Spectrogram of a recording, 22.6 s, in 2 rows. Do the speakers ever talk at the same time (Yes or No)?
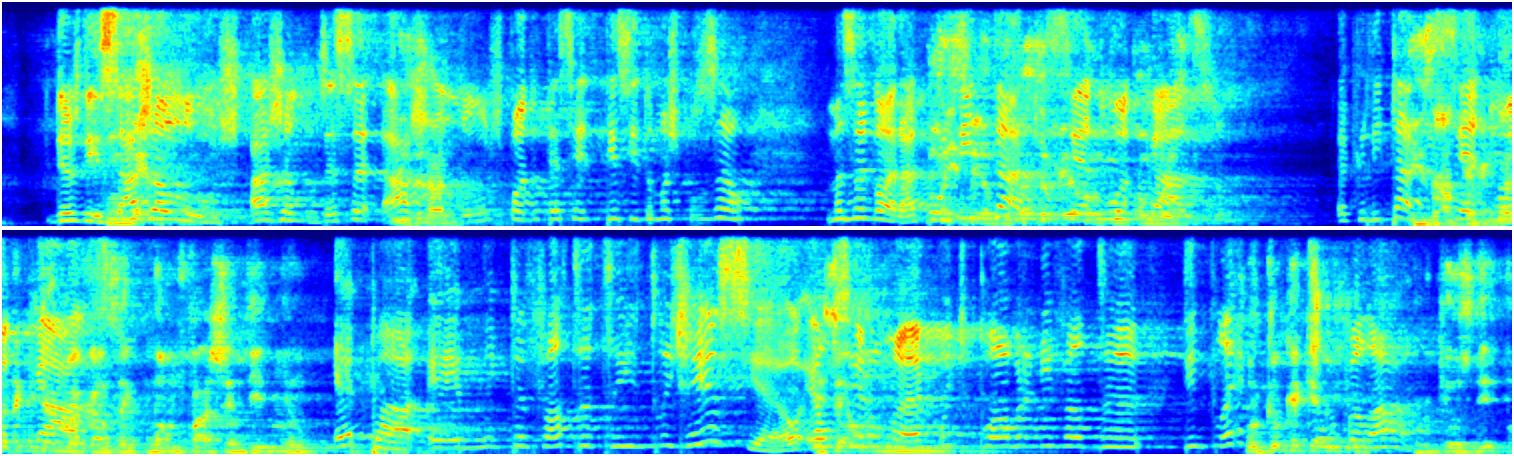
Yes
